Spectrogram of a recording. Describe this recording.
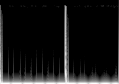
Retro, Footsteps
If you enjoyed the sound, please STAR, COMMENT, SPREAD THE WORD!🗣 It really helps!
More content Otw!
